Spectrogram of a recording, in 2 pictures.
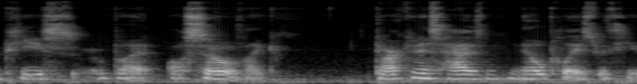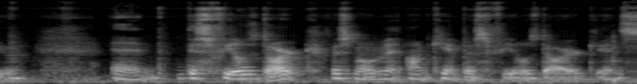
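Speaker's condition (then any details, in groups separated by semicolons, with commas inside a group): No condition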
